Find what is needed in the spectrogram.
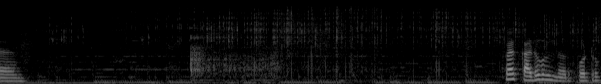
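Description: Mustard seeds, cumin and split black gram sizzling in hot oil in an aluminium pan, starting suddenly about two seconds in: the tempering stage of South Indian cooking.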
